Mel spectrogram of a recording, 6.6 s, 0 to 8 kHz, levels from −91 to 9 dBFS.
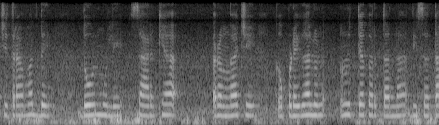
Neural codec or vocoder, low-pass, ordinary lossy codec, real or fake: none; 7.2 kHz; none; real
